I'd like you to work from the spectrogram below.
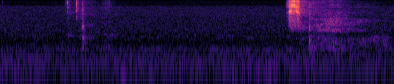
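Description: Computer mouse clicks, a few sharp, faint taps close together, then a brief louder click and a low whispered voice in a quiet room.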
